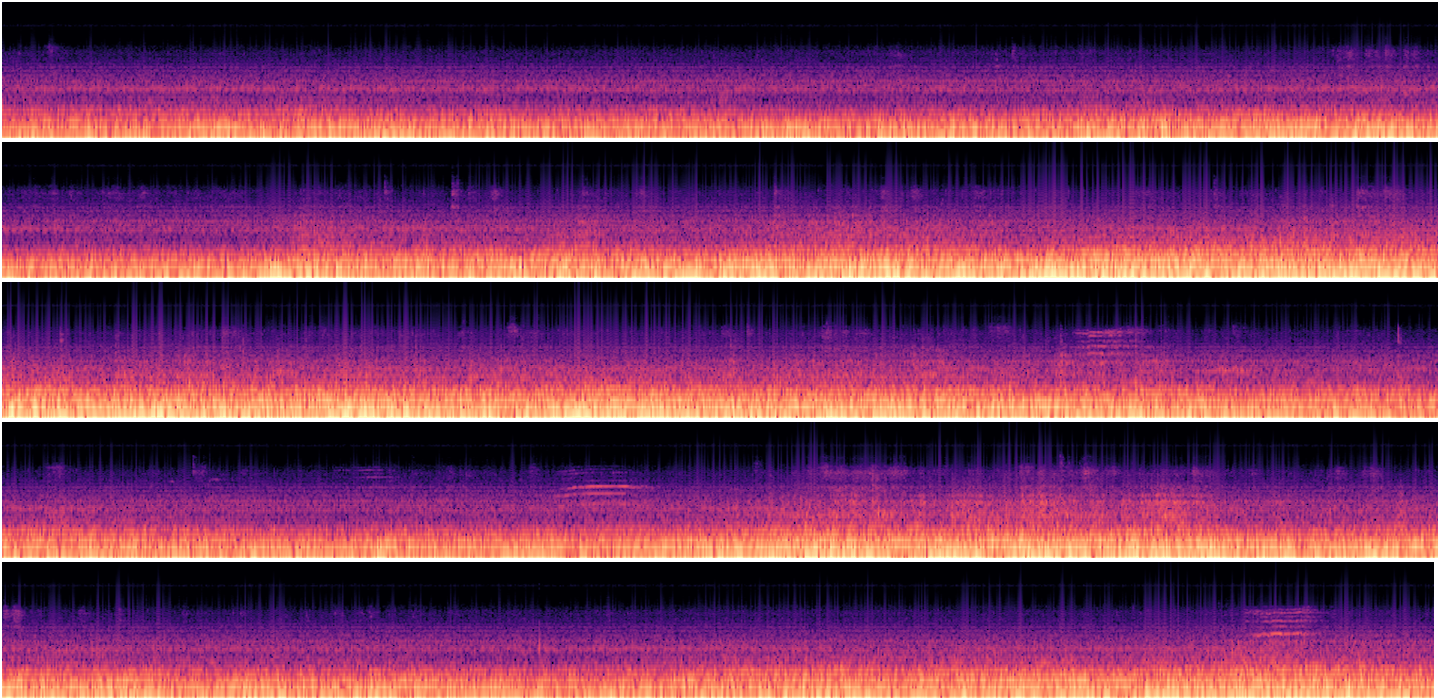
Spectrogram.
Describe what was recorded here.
Open air sculpture park in Antalge village. There is a large exposition of large metal sculptures and instaliations. Now you can visit and listen art. Multichanel recording using geophone, contact microphones and electromagnetic antenna Ether.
